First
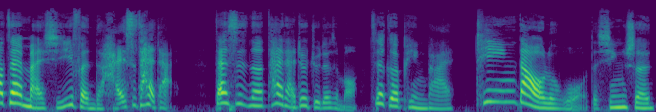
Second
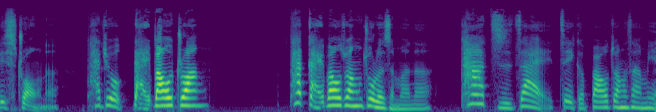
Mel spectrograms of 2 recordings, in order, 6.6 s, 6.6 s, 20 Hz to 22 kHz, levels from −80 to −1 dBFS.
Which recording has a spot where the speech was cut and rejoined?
first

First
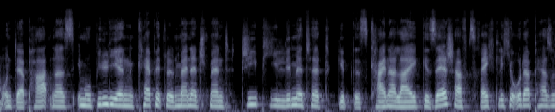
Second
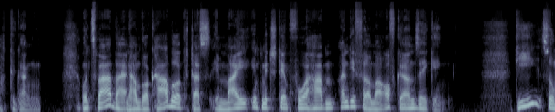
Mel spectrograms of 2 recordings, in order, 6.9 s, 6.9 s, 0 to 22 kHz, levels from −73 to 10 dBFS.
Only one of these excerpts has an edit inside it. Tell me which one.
second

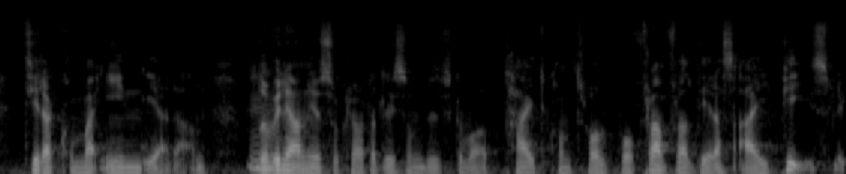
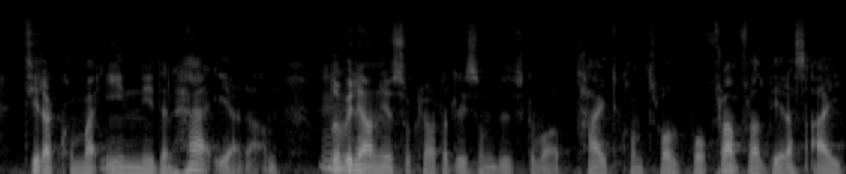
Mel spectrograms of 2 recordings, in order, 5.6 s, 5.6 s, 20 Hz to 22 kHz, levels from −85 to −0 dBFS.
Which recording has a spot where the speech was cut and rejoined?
first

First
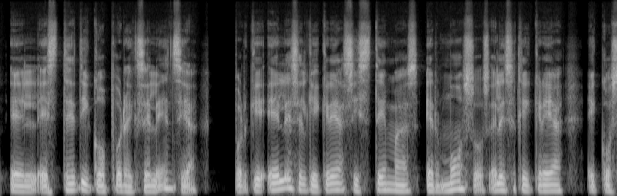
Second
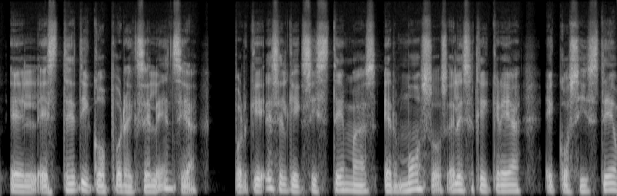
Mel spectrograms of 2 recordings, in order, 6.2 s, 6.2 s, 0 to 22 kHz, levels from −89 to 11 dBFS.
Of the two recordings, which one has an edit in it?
second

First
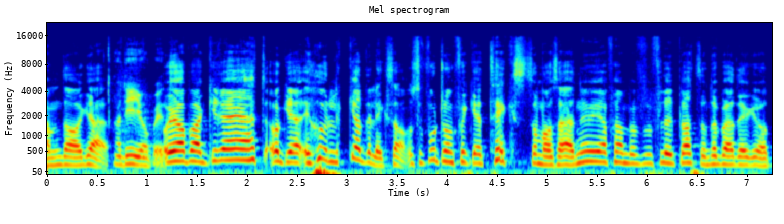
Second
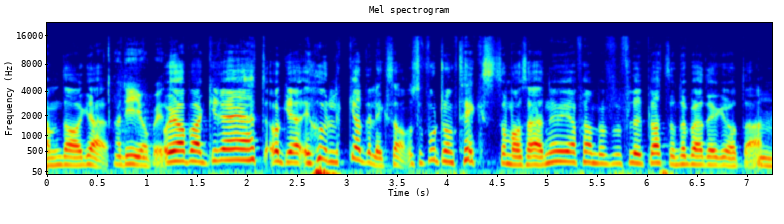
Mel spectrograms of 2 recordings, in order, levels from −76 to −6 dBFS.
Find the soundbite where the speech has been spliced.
second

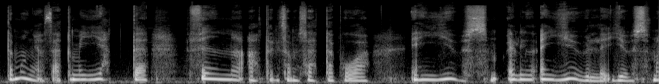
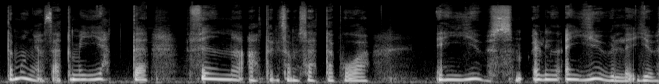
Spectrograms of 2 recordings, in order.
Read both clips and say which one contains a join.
first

